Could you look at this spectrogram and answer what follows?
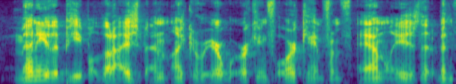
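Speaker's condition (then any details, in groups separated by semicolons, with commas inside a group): Spasmodic dystonia; voice trembles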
